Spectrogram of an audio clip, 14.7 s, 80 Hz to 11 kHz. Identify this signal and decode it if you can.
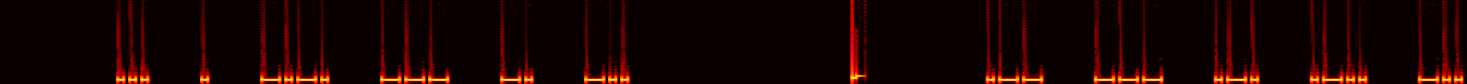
Morse code, heard as a keyed tone, about 20 wpm, spaced as for 11 wpm, 700 Hz. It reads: SECOND WORLD
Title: 3x Character Spacing - Top 300 Words - 20wpm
